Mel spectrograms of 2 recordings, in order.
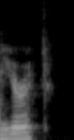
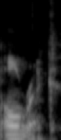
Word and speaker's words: Urich: Now, just a quick reminder, Tony, his name is Urich, right? Ben Urich? – Yes. – Okay, because his last name is spelled like Ulrich, and every time I see it spelled out in my notes, I want to say Ulrich. So, yeah, all right. – Well, you would be wrong.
